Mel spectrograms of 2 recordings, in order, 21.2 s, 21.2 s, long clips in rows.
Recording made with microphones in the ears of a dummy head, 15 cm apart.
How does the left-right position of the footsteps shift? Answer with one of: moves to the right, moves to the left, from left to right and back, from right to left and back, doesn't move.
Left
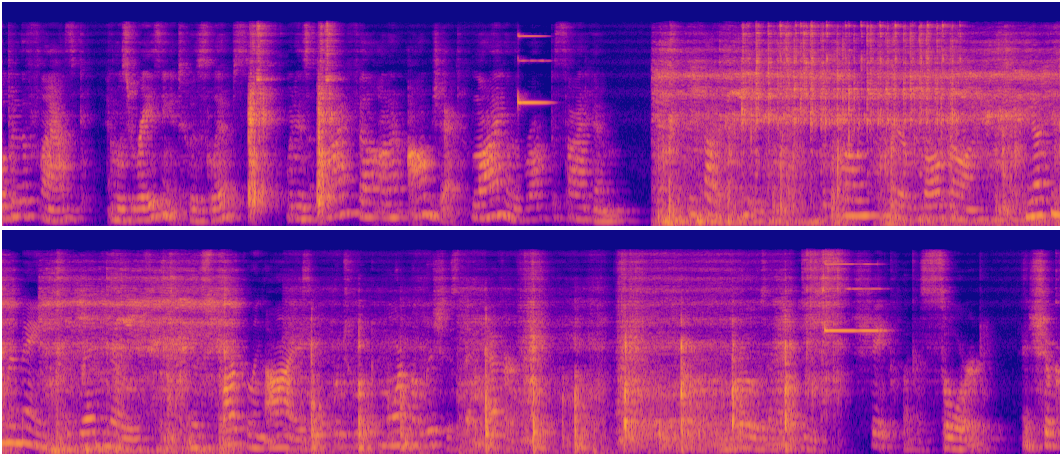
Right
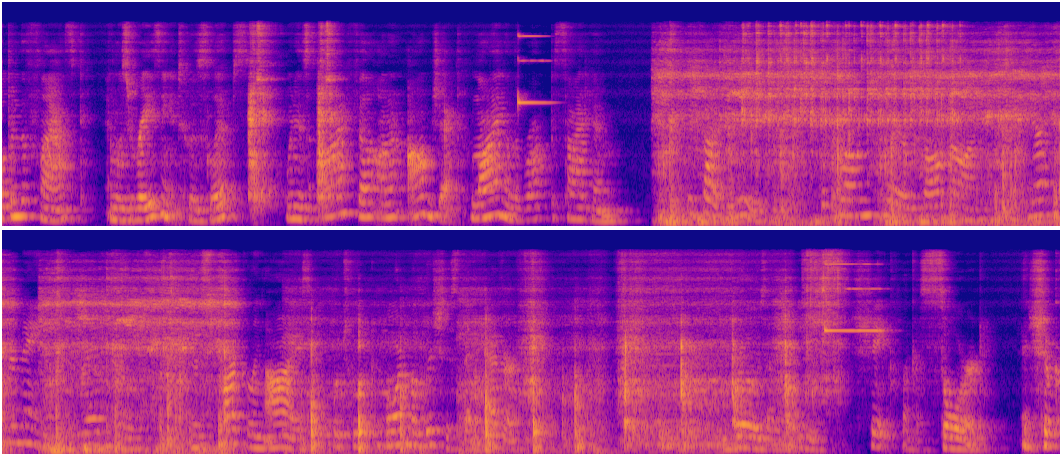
from left to right and back.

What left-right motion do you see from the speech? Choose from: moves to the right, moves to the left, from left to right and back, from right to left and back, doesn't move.
from right to left and back.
